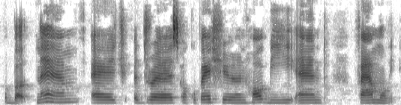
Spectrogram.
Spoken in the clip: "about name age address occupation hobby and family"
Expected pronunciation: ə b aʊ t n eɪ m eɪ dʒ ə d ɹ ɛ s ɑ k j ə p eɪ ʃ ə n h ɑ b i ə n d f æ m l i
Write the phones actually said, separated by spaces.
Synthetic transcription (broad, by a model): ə b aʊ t n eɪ m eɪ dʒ ə d ɹ ɛ s ɑ k j ə p eɪ ʃ ə n h ɑ b i ə n d f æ m l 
